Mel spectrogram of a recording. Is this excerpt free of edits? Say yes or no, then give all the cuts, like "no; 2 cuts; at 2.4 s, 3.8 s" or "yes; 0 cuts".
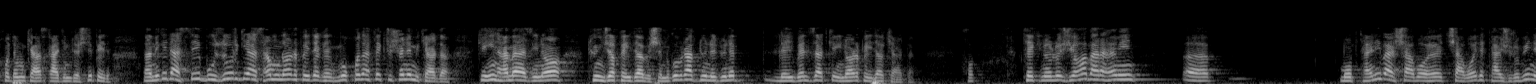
yes; 0 cuts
